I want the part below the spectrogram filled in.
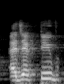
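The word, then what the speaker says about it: adjective: एडजेक्टिव, इसमें जो डी होता है वो साइलेंट होता है, डी को नहीं पढ़ते, एडजेक्टिव नहीं बोलते।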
